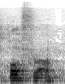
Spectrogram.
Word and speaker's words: Hofra: But the actual pronunciation is Hofra or Hofra. And the Greeks made it Apries, and it became Apries. At any rate, Hofra, that's how he's called in the Jewish Bible, is routed by Amasis.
